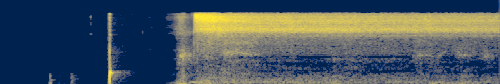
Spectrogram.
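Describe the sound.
A voice imitates a snake biting a bike tire: a few small clicks and a sharp pop, then a long hissing rush of escaping air that slowly fades.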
